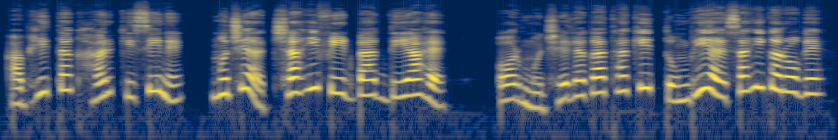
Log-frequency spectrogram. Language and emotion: Hindi, surprised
